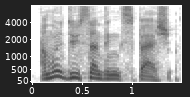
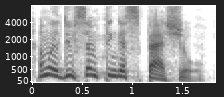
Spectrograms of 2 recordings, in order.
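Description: First: Said in the usual way. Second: Put-on high, sing-song Italian accent. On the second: Host repeats his promise of a special, Italian accent. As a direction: lift it into a playful Italian accent. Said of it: "went into an Italian accent".

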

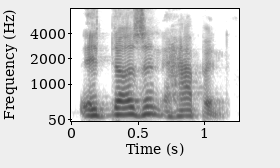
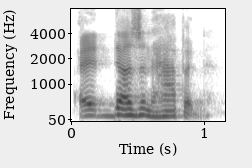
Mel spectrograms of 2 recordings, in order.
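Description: First: Slow, stress on "doesn't" with a falling end; slower emphatic repeat. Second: Said in the usual way. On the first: Shown as a demonstration. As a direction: drive the point home by repeating it slowly.

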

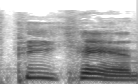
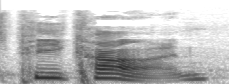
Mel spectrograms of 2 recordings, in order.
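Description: First: "pecan" as PEE-can, vowel of "cat"; pronunciation PEE-can. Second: "pecan" as a slow, separated PEE-kahn; pronunciation PEE-kahn. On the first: Shown as a demonstration. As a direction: say "pecan" ending like tin can. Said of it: "That's something, in". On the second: Retold or imitated. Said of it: "Matt says".

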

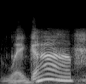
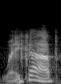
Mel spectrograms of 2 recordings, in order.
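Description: First: Insistent rousing call. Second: A measured call to rouse him; first rousing call. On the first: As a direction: Wake up, pitched high and stretched. Rousing him a second time. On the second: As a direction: Wake up, raised a little in pitch. Rousing a knocked-out man. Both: Acted.

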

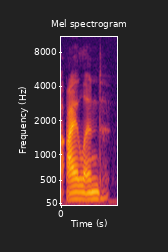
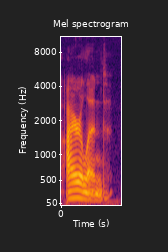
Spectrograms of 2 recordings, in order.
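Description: First: Island said with no R; "island", no R sound in it; misheard word. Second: Ireland said with its R; "Ireland" with the R sounded before "-land"; Irish pronunciation mix-up. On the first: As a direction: say "island" with the first vowel running straight into "-land". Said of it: "I thought she was saying island". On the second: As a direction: say "Ireland" with an R after the first vowel. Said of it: "She was saying Ireland". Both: Shown as a demonstration.

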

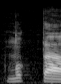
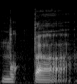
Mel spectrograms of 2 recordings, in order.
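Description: First: Said in the usual way. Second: Quiet, falling murmur of the name; hushed repeat of a newly learned name; soft murmur. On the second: Acted. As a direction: savour the name to yourself softly. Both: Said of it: "नाव कळलं".

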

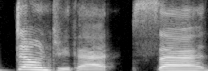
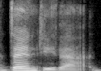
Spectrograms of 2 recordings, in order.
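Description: First: Mock firm warning. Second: Said in the usual way.

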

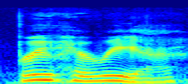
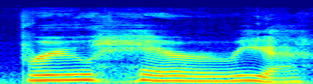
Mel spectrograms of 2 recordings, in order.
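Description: First: Brujeria said again at normal speed; quick repeat. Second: Brujeria said slowly, syllable by syllable; careful Spanish pronunciation. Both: Shown as a demonstration. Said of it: "and I still fucked it up".

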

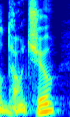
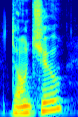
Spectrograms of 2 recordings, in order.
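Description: First: Said in the usual way. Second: Don't you pitched up, teasing rise on you; playful higher repeat. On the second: Shown as a demonstration. Host teasing listeners, repeating the question higher. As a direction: tease it again, higher and coaxing.

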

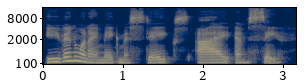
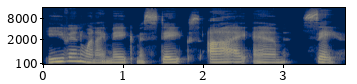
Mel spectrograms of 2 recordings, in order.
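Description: First: Slow, deliberate affirmation to repeat. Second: Even slower, stretched-out affirmation. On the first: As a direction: say it slowly so they can echo. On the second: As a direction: draw each word out for the echo. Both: Shown as a demonstration. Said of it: "repeat after me".

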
